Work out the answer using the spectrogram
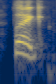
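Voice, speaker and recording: A woman's voice: no echo, lo-fi sound. A married woman co-hosting a podcast, chatting casually, laughing often and acting out her own reactions. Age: adult, married. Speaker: podcast co-host. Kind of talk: casual chat.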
